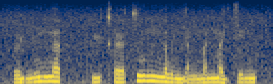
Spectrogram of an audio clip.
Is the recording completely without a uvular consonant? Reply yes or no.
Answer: yes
